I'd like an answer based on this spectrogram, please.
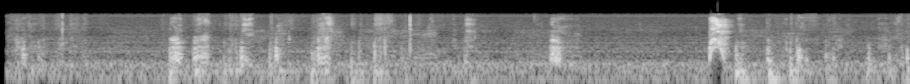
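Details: A Golden Retriever puppy, excited by his new brush and wagging his tail, gives short, sharp barks in scattered bursts with some growly, whimpering notes between them.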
